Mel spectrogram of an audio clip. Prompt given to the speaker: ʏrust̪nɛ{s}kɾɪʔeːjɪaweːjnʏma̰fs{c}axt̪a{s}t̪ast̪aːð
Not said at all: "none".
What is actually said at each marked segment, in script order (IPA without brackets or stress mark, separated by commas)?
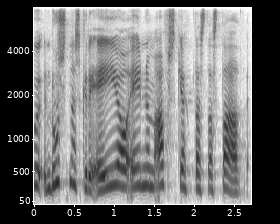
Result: s, c, s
